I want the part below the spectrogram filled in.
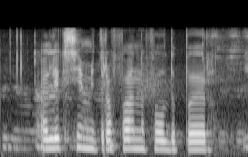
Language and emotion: Russian, neutral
